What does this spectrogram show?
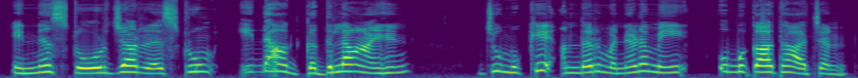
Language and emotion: Sindhi, disgusted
